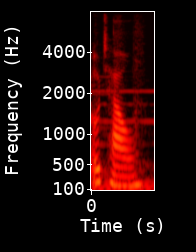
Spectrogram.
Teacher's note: Pronouncing the h in hotel like otel.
